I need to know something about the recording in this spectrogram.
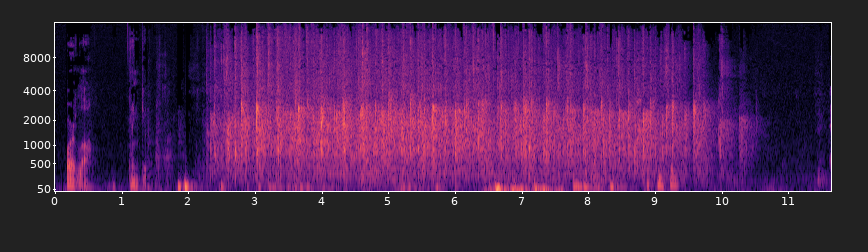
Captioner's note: applause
